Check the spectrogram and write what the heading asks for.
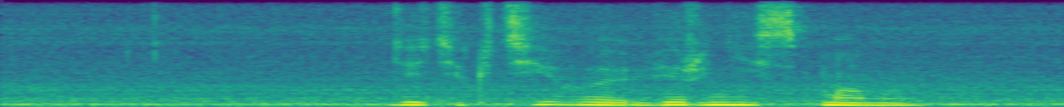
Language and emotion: Russian, neutral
